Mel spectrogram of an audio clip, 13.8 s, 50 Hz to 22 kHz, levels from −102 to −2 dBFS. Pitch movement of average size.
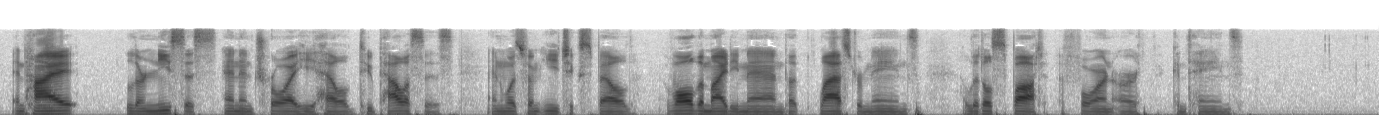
No: narrow, 1.5 semitones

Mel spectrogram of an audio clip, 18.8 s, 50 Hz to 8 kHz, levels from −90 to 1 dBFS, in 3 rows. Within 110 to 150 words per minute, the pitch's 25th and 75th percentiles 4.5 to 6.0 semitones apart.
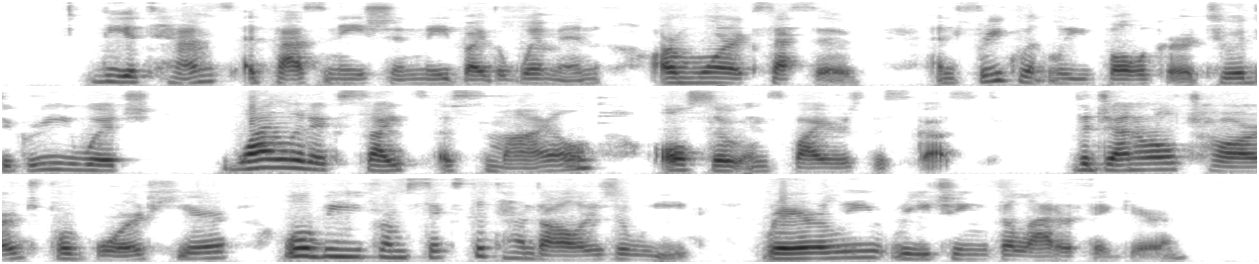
Yes: average, 145 wpm; average, 5.3 semitones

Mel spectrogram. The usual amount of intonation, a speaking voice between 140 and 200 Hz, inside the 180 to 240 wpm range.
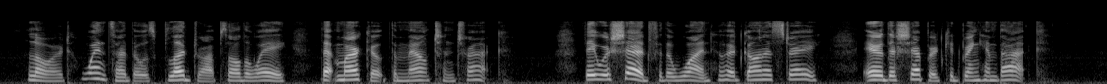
No: average, 3.7 semitones; high, 190 Hz; average, 150 wpm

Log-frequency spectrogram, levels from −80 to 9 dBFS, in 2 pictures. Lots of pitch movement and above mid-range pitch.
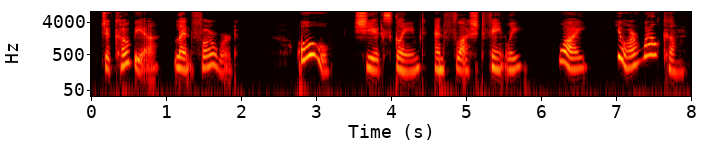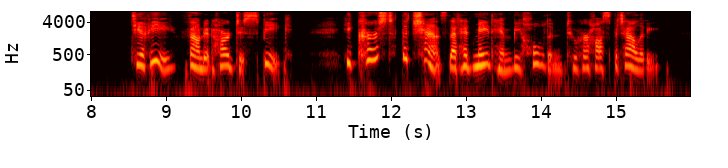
Yes: wide, 6.0 semitones; high, 225 Hz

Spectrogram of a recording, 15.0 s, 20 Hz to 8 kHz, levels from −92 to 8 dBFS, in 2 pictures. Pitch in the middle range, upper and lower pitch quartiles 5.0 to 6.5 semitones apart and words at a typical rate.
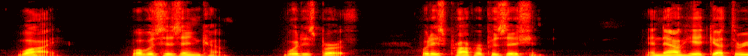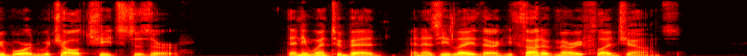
No: very low, 95 Hz; wide, 5.6 semitones; average, 155 wpm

